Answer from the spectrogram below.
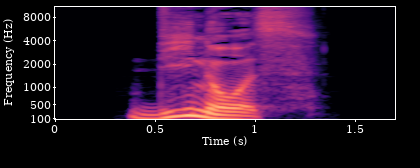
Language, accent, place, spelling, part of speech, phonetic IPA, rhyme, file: German, Germany, Berlin, Dinos, noun, [ˈdiːnos], -iːnos, De-Dinos.ogg
- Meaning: plural of Dino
